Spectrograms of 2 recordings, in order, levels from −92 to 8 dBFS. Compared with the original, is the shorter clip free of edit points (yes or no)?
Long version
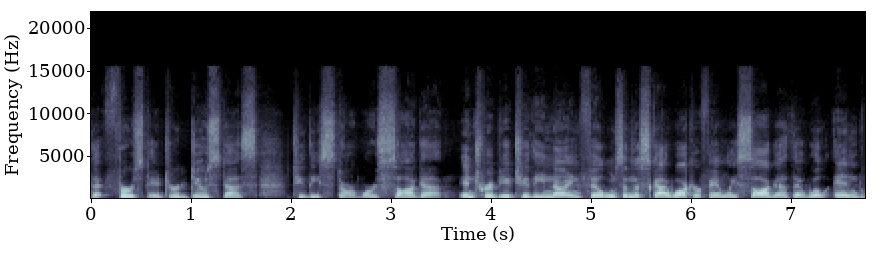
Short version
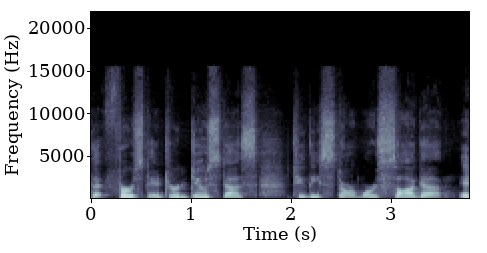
yes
